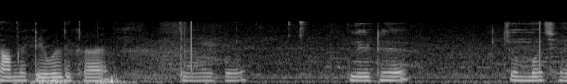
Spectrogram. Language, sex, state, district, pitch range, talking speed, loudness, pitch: Hindi, female, Chhattisgarh, Balrampur, 165-180 Hz, 125 wpm, -24 LUFS, 175 Hz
